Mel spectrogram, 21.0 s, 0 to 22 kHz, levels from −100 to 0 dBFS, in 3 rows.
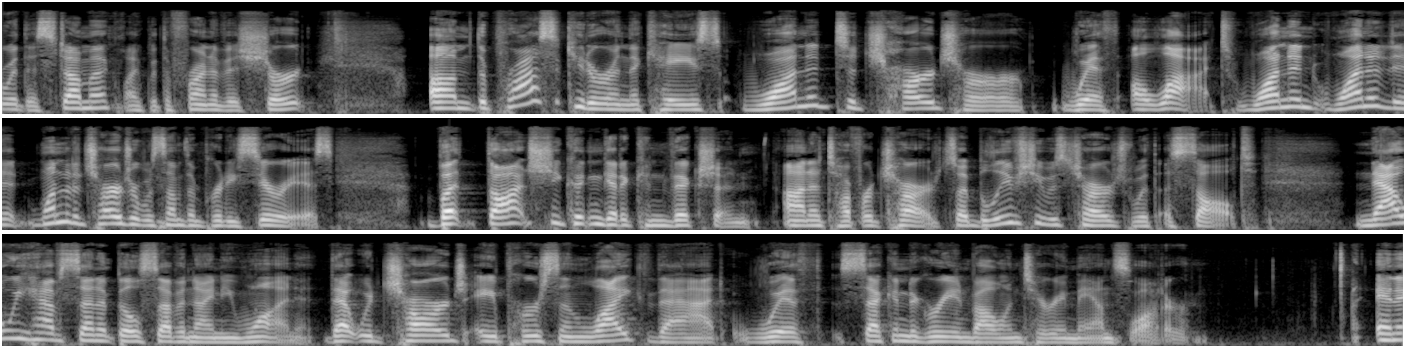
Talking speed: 205 wpm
